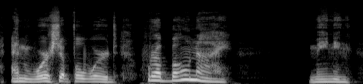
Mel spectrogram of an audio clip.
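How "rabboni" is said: joyful cry. A narrator's reading. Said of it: "In a transport of joy".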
